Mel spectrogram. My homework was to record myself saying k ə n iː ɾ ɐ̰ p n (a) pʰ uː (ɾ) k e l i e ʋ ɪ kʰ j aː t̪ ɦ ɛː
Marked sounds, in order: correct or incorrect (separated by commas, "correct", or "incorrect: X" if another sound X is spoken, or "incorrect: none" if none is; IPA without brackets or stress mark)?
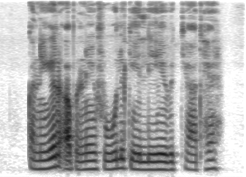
incorrect: e, incorrect: l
